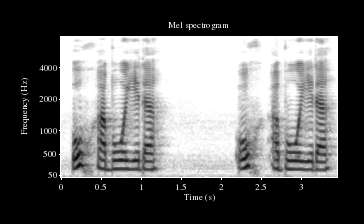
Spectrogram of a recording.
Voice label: "oh vpoyetv", Muscogee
